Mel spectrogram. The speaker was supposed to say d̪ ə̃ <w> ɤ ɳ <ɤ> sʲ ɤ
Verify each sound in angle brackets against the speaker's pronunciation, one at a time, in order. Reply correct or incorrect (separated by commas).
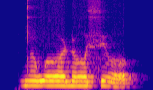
correct, correct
